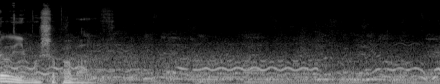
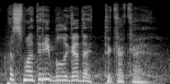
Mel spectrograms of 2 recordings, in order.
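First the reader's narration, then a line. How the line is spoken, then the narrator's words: Sudden exclamation. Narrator (Russian): неожиданно воскликнул Шаповалов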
